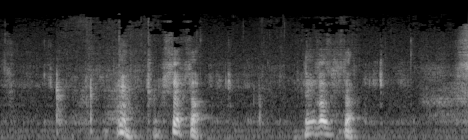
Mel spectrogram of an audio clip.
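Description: A man makes short murmuring sounds with his mouth full.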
